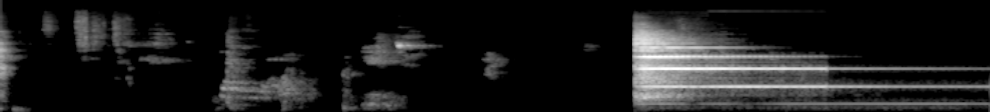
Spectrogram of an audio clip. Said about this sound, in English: And now I'd like to invite everyone at home and here in the sanctuary to settle in comfortably and take a deep breath as we hear the ringing of the bell calling us into worship.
